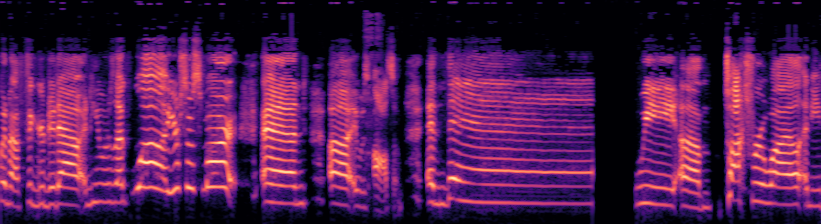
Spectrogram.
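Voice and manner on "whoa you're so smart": high-pitched imitated awe; mock amazement. Retelling a friend's reaction to her cleverness, mock amazed. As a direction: gush in playful, put-on amazement.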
